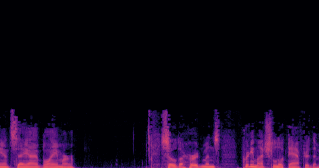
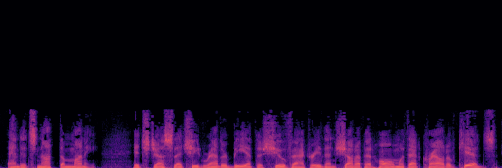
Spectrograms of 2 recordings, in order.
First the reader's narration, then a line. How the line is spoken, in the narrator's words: she sighed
